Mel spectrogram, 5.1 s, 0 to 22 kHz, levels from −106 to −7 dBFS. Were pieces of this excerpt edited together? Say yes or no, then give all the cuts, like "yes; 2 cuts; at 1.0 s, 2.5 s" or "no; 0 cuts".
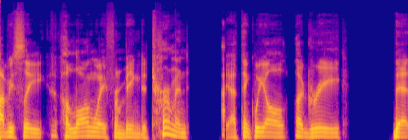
yes; 1 cut; at 2.8 s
